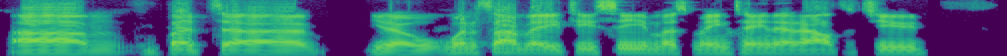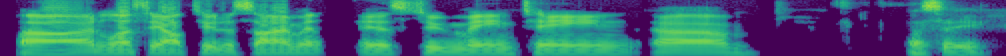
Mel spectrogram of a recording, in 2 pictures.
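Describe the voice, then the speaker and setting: A man's voice: medium pitch, steady tone, normal speed, clean tone, no echo. A man teaching informally as an instructor, reading out rules and explaining them conversationally, often checking in with "right?". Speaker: flight instructor leading a discussion.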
